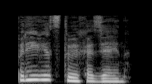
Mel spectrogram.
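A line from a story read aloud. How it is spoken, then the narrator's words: Very sweet female voice. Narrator (Russian): произнесла она самым милым голосом, который я только слышал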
